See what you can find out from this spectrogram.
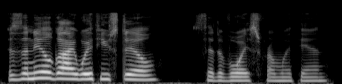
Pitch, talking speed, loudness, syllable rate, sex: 210 Hz, 195 wpm, -17 LUFS, 4.9 syllables/s, female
